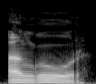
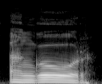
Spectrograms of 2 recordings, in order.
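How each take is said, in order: No difference in how they are said.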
